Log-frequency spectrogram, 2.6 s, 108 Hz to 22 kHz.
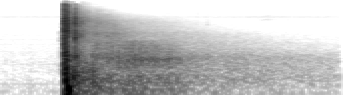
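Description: A single sharp AK rifle shot fired at an outdoor range, from either a PSA GF3 or a Zastava M70, loud and close, followed by a decaying echo that fades out over about a second.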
